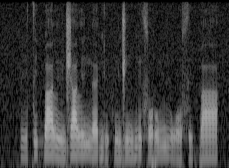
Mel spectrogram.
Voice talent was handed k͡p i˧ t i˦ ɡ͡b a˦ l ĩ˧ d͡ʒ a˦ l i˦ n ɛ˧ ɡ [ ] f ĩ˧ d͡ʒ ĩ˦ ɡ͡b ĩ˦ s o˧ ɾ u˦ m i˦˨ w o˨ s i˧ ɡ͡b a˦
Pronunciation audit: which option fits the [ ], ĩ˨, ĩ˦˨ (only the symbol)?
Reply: ĩ˨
